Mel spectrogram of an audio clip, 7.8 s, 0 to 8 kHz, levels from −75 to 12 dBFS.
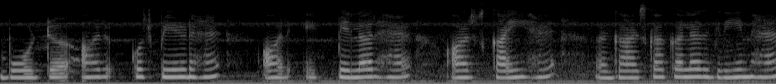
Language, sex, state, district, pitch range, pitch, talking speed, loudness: Hindi, female, Bihar, Saharsa, 240-265 Hz, 255 Hz, 130 wpm, -28 LUFS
